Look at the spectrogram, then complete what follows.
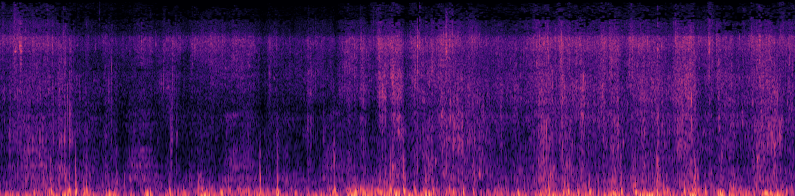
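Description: Wind buffeting the microphone over the rumble of a mountain bike rolling down a rocky dirt trail, with many quick knocks and rattles from the bike.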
